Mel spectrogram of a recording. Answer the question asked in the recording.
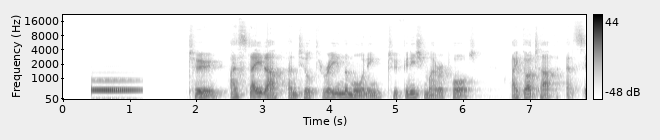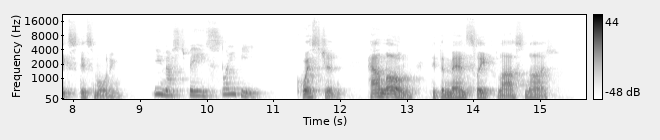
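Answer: Three hours.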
